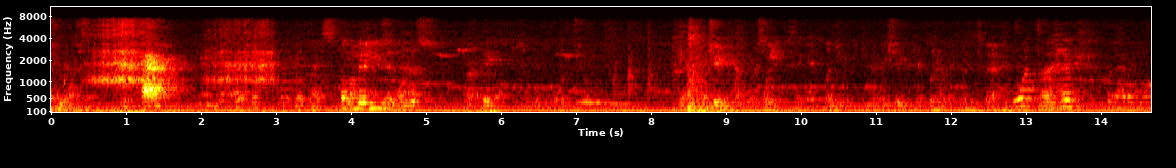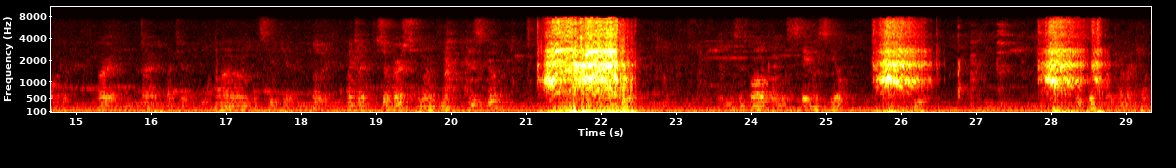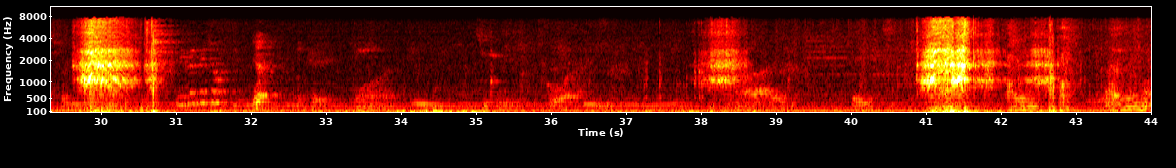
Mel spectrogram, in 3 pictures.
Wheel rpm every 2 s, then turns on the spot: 0, 0, 0, 0, 0, 0, 0, 0, 0, 0, 40, 30, 10, 10, 10, 10, 0, 0, 0, 0, 40, 0.
none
